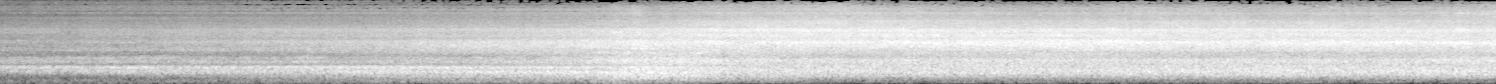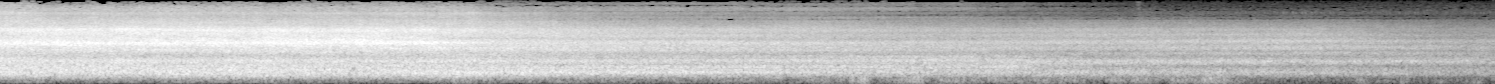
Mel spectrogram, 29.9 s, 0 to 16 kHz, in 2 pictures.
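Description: Freight train hauled by a 060-EA electric locomotive passing on the rails: wheels and wagons rumbling and rattling. It builds up to its loudest about six seconds in, holds steady for some fifteen seconds, then fades away.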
